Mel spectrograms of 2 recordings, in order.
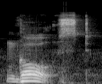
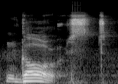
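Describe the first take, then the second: No difference in how they are said.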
